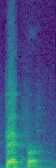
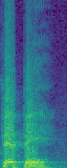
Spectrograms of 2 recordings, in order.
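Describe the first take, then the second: First: "Pepper." ending r-coloured, "pep-per"; schwa ending. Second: "pepper" said "pepe", with an e at the end; the Nigerian "pepper", "pepe"; wrong ending. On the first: Teacher modelling the right "Pepper.". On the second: Teacher showing the mistake, "pepper" as "pepe". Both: Shown as a demonstration. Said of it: "is not".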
